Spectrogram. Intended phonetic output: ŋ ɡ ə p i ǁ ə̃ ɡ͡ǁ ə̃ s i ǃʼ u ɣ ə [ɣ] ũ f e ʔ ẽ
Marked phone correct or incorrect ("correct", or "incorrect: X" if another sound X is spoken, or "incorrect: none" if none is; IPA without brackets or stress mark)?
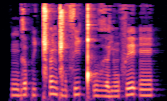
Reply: incorrect: j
